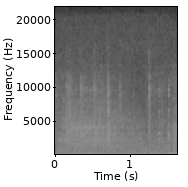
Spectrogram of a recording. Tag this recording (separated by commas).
Wind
